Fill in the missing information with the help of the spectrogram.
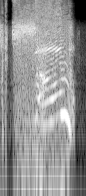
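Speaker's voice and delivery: very high, challenging "So?"; defiant Rainbow. Acted. Rainbow challenges the captain's reasoning, high and defiant.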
